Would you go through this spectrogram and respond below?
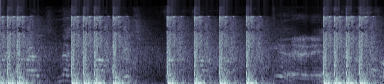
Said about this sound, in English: Better gunshot.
